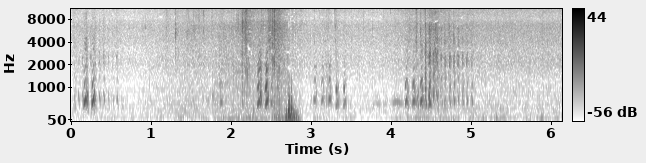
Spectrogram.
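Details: Southern red-billed hornbill at a bird feeder in South Africa giving bursts of hollow, clucking notes in quick series, with a loud thump and faint rustling in between.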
